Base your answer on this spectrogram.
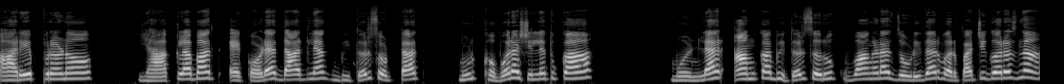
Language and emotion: Goan Konkani, surprised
